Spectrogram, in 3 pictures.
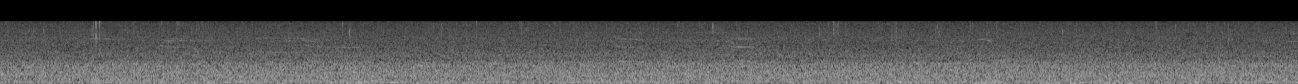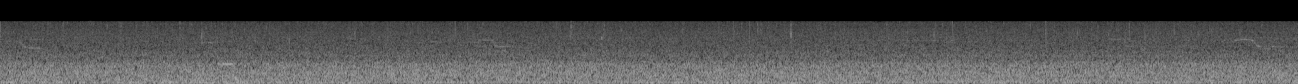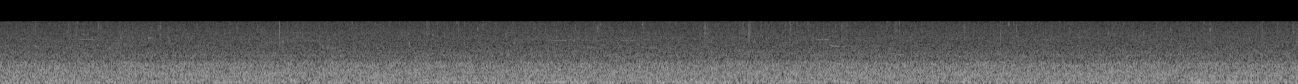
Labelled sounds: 7.3	7.6	killer whale, northern resident, G clan, GG subclan, 2.1 to 3.4 kHz
13.2	13.5	killer whale, northern resident, G clan, GG subclan, 2.0 to 2.3 kHz
25.3	25.6	killer whale, northern resident, G clan, GG subclan, 2.9 to 3.2 kHz
31.4	31.7	killer whale, northern resident, G clan, GG subclan, 2.9 to 3.2 kHz

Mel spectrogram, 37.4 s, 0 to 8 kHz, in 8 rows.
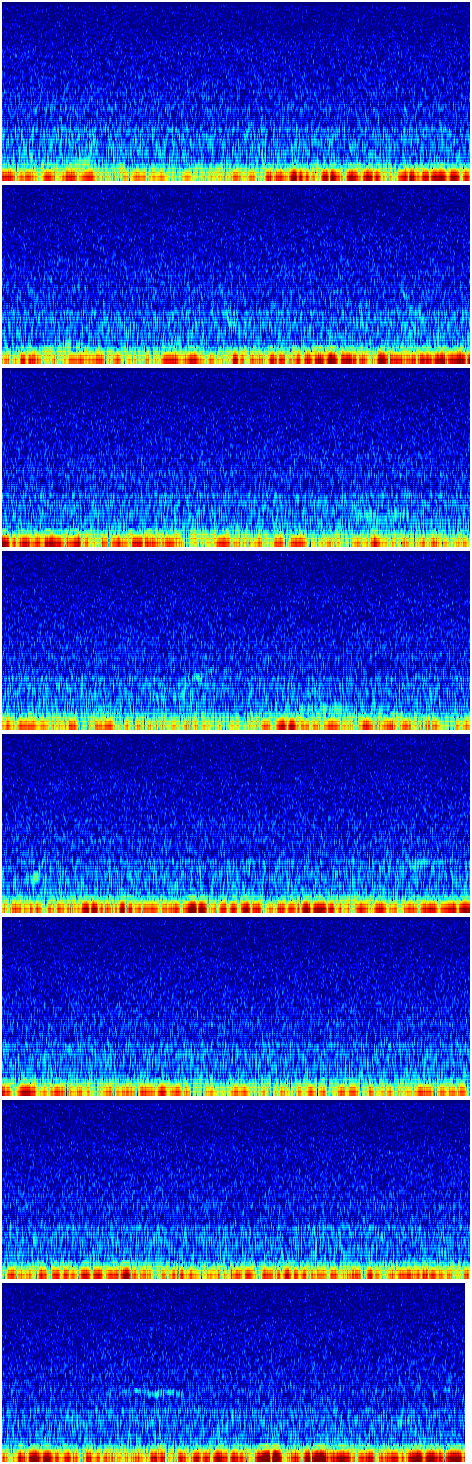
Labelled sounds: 34.2	34.6	humpback whale, 1.1 to 1.2 kHz

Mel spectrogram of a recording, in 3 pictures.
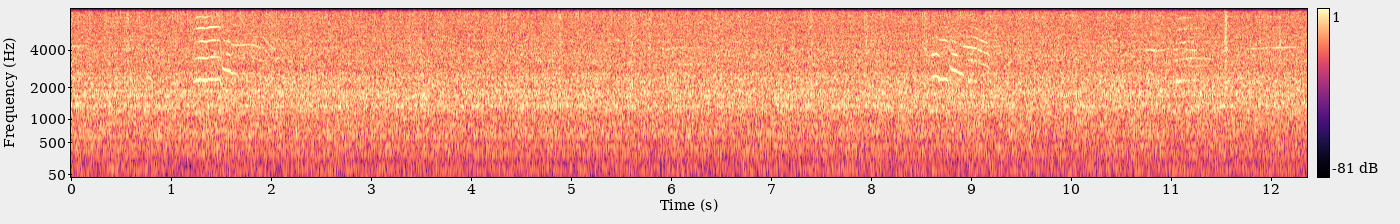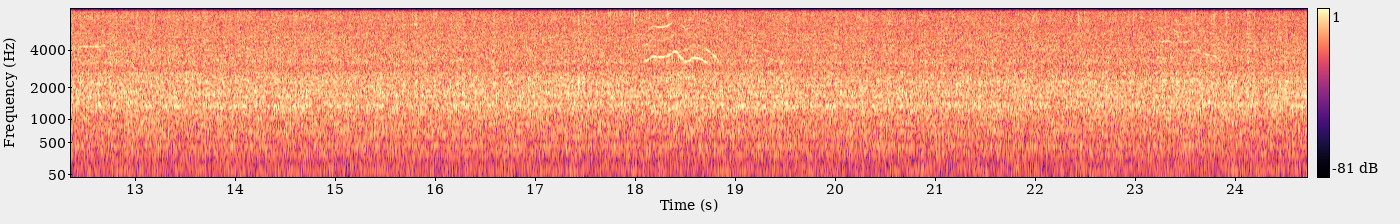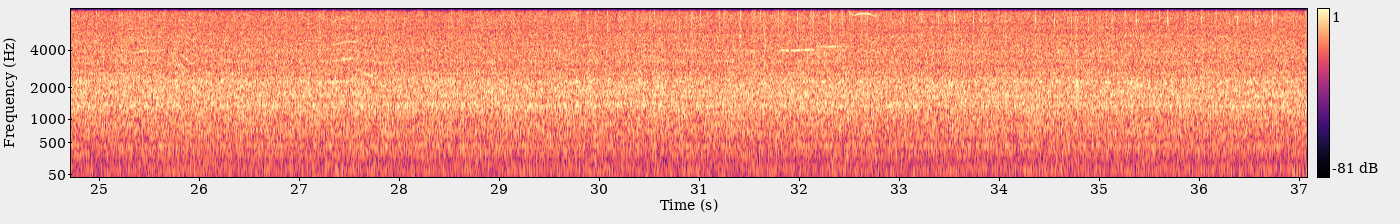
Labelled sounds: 1.6	1.9	killer whale, southern resident, 4.2 to 4.5 kHz
11.0	11.4	killer whale, southern resident, 3.4 to 3.5 kHz
11.8	12.3	killer whale, southern resident, 4.1 to 4.3 kHz
31.8	32.2	killer whale, southern resident, 4.0 to 4.1 kHz

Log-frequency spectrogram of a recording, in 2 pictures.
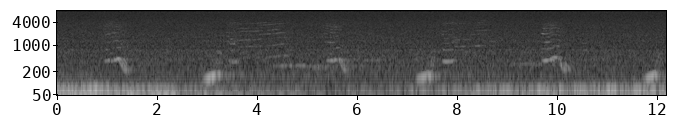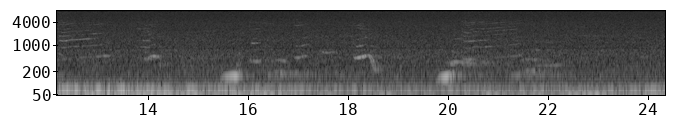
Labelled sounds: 3.6	4.6	humpback whale, 0.96 to 4.0 kHz
5.3	5.7	humpback whale, 2.9 to 3.3 kHz
8.4	8.7	humpback whale, 2.4 to 2.5 kHz
9.7	10.1	humpback whale, 0.80 to 3.4 kHz
12.2	13.1	humpback whale, 1.2 to 3.8 kHz
20.3	21.5	humpback whale, 0.99 to 4.2 kHz

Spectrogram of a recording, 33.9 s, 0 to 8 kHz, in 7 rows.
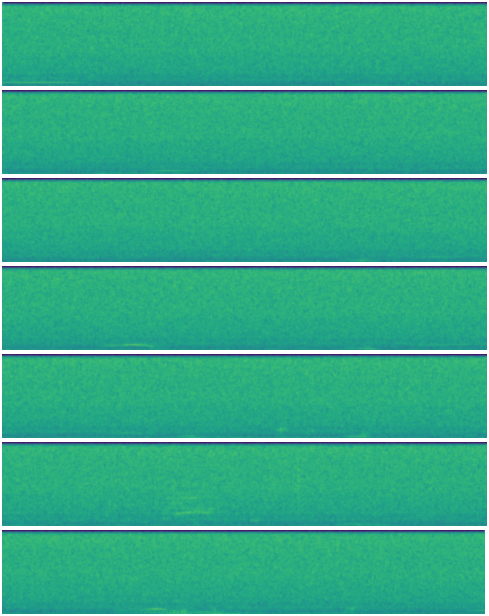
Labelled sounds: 26.0	26.4	humpback whale, 0.96 to 1.5 kHz

